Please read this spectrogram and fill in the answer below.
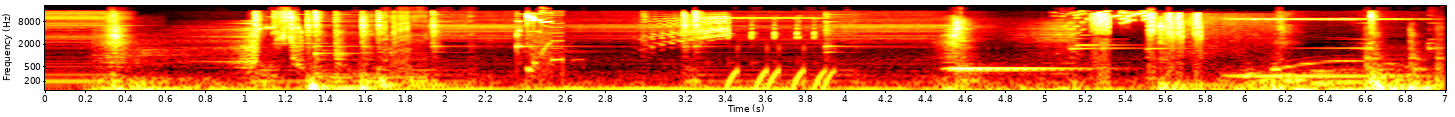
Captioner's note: electricity buzzes; electronics ring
